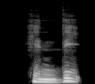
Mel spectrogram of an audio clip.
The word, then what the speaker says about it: hindi: First, we have saan, which is spelled as S-A-A-N. It means where, followed by hindi. Hindi. Hindi. Hindi is spelled as H-I-N-D-I.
